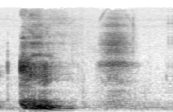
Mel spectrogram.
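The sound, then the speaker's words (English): A fairly loud throat clearing: one harsh, rasping burst, then a softer, breathier second clear a moment later. No one speaks. “Let's take a little bit of water to clear our throat.”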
